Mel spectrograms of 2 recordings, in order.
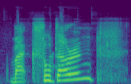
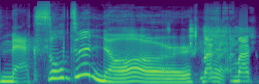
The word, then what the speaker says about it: Maxildanar: Is Neareth Maxildaran? Is Maxildanar? Is he in right now? You're not saying it right. It's Maxildanar.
